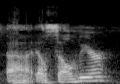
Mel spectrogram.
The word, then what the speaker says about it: Elsevier: I always have trouble with the pronunciation, but it's Elsevier, big European company, big European publishing company in medicine.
